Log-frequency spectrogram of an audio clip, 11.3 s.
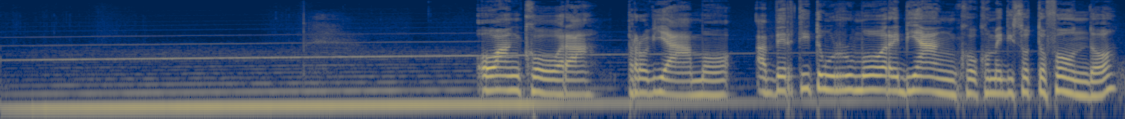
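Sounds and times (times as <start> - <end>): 
high-pitched whistle: 0.0 - 11.0
speech: 4.8 - 11.2.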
